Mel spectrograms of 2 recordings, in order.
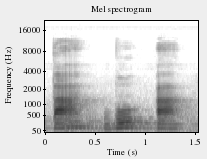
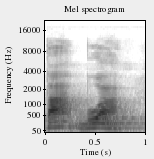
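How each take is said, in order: First: The word is split into three separate syllables. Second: The word is split into two syllables. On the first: The speaker calls it wrong. "você vai tentar fazer assim" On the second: The speaker calls it right. "duas sílabas"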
